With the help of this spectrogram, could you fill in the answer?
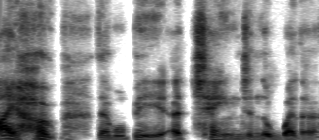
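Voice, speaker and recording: A man's gruff, put-on character voice at a fairly slow pace. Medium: read story.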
